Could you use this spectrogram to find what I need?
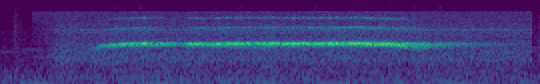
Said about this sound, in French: Un autre coup de sifflet retentit.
